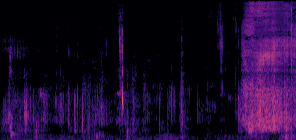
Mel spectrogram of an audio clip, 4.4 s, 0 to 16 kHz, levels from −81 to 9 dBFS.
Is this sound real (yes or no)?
yes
